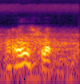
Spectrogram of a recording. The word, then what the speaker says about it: Riefle: É, a gente escreve Riefle, pronuncia Rifle.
